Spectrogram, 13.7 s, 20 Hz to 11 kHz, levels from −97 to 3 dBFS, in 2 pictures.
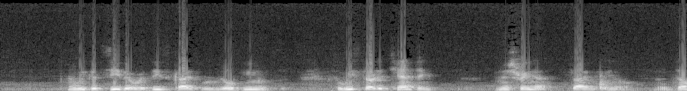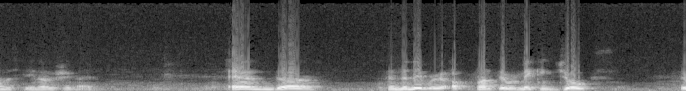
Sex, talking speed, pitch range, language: male, 160 wpm, 125-145 Hz, English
